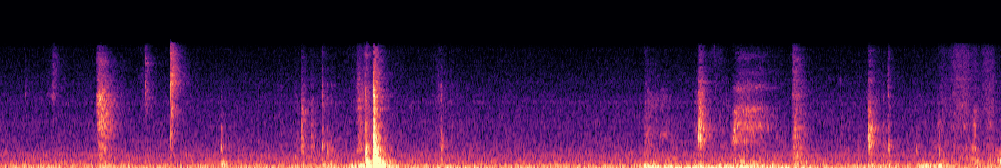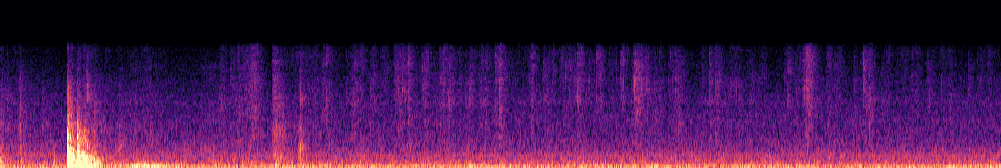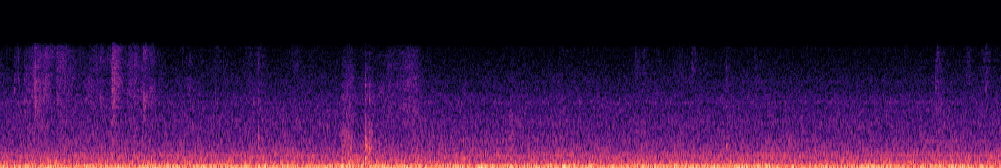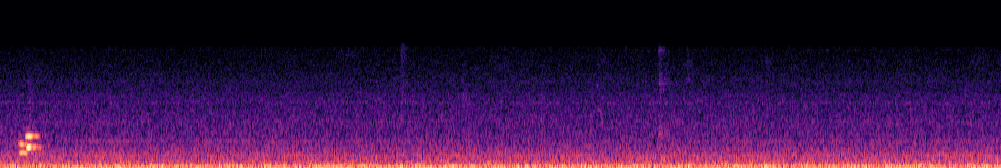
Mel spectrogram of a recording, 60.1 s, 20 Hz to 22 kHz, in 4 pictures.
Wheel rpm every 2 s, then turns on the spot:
0, 0, 0, 0, 0, 0, 0, 0, 0, 0, 0, 0, 0, 0, 0, 0, 0, 0, 0, 0, 0, 0, 0, 0, 0, 0, 0, 0, 0, 0.
none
